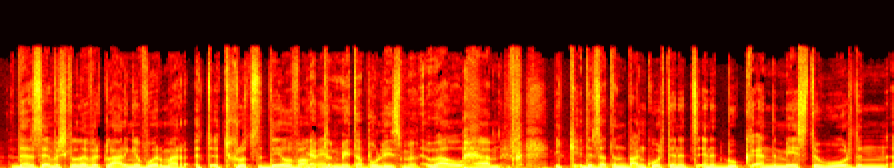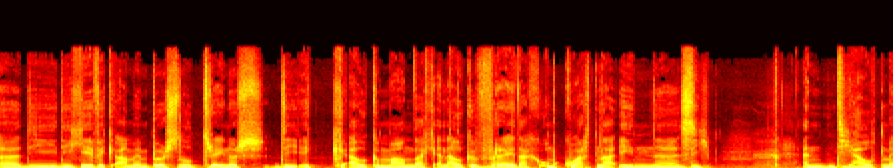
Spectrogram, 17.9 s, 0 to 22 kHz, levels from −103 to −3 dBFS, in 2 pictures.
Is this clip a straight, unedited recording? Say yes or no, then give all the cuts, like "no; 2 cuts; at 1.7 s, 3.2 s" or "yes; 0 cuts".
yes; 0 cuts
